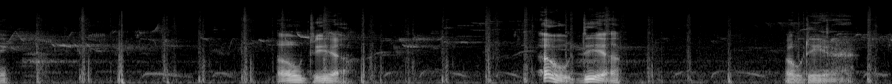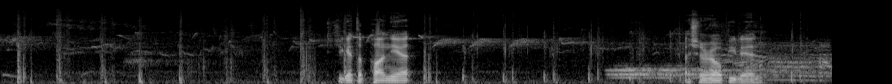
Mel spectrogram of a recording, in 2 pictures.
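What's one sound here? Footsteps crunch through snow at a steady walking pace.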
